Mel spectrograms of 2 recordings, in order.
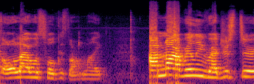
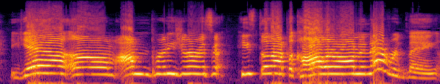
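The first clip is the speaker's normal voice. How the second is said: higher, louder mimicked country caller; thick country accent; 7 semitones higher, 5 dB louder than usual. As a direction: put on a loud country twang. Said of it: "talking in this thick country accent".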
